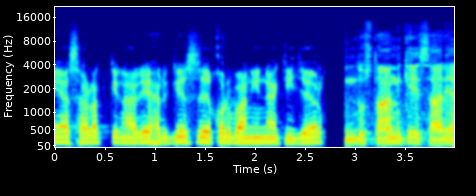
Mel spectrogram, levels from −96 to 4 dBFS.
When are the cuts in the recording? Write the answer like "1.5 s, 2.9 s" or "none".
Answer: 2.8 s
